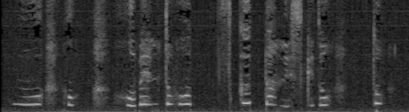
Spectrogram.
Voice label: girl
